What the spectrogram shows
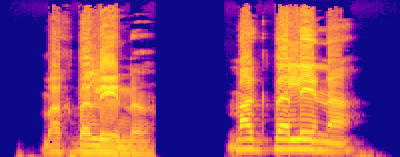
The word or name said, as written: magdalena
